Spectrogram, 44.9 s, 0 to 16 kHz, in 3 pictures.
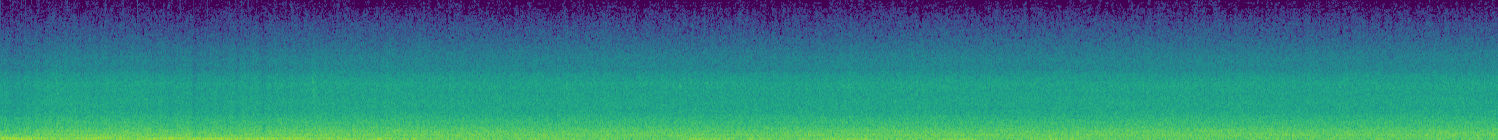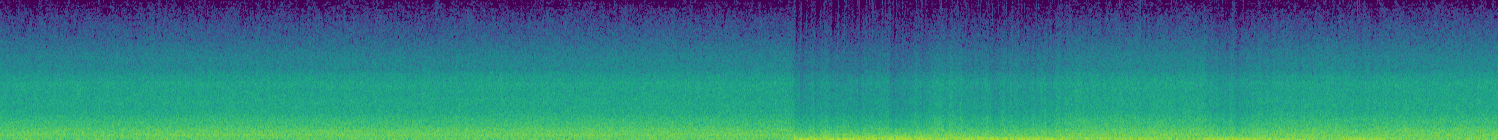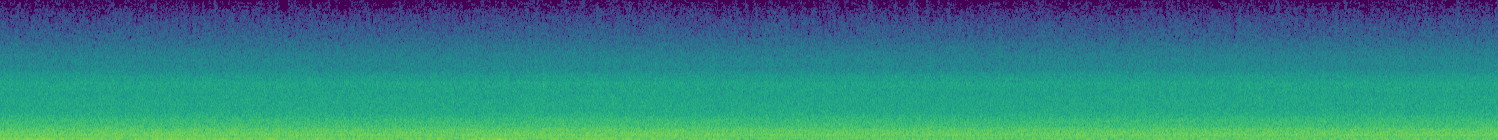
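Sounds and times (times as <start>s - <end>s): thunder rumbling: 0.0s - 14.6s, 22.8s - 38.3s
heavy rain on a tin roof: 0.0s - 44.9s.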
